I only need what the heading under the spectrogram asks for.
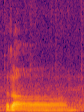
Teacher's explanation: राम में जो है तीन गुना समय लग रहा है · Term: प्लुत स्वर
